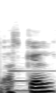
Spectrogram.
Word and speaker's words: asquel: Con los asqueles, los asqueles si no los conocen son unos pequeños animalitos como si fuera una hormiga pequeñitita De hecho viene del náhuatl asquel, pero como no se pronuncia tl, es asquel, así tal cual, y significa hormiga pequeña.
